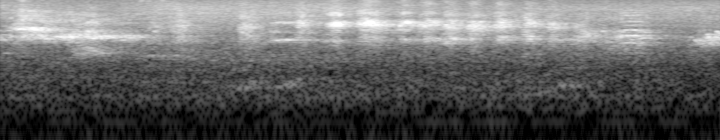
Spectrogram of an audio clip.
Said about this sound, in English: These are tropical birds.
